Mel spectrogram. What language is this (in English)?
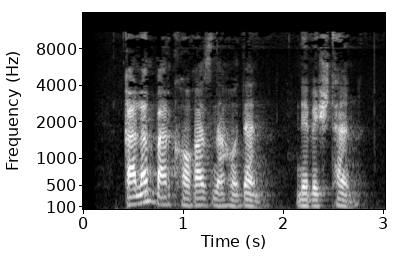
Persian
